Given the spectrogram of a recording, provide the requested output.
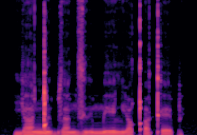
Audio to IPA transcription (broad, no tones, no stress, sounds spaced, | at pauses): j a ŋ͡ǃ ɨ b l a n z ɨ ɪ̯ m e l i ʊ̯ qʼ ɘ kʼ ɛ p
